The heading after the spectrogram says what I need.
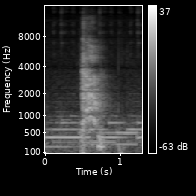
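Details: One deliberate, forceful voluntary cough over steady background music, from a nursing demonstration of breathing and coughing exercises for a patient just out of surgery.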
